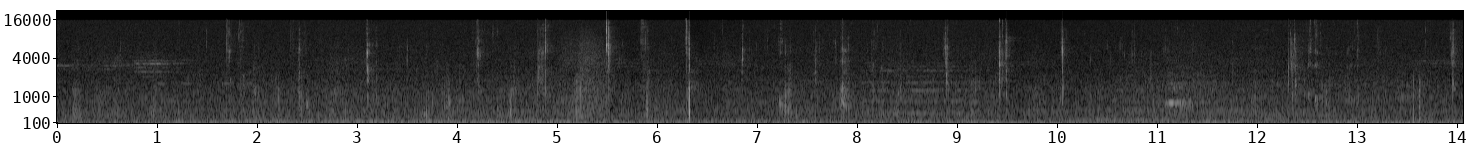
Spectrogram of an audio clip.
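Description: Close-up eating sounds of a man chewing a mouthful of rice and mustard greens, with many scattered sharp clicks and smacks.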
